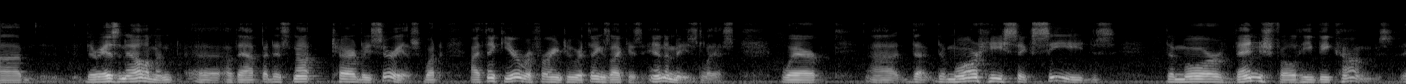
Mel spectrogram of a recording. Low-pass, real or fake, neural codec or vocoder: 7.2 kHz; real; none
